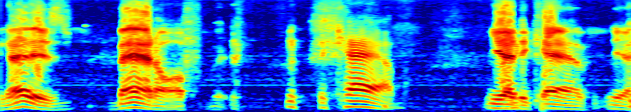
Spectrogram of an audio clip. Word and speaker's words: DeKalb: But DeKalb. yeah, the cab. Yeah. DeKalb is DEKALB, Mm-hmm. but the L is silent. Yeah. But in Illinois, it's not silent.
